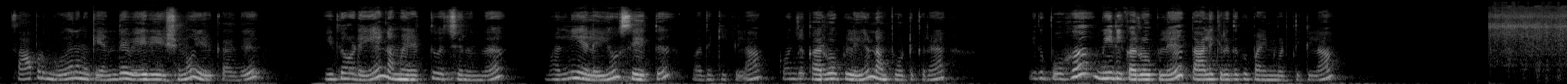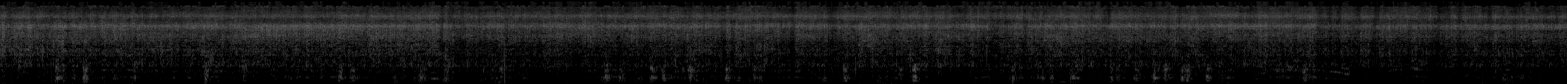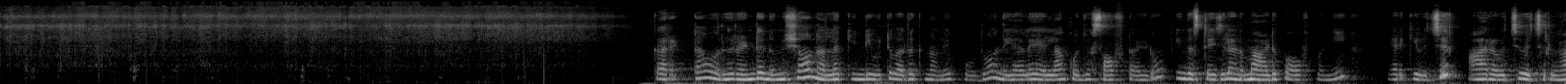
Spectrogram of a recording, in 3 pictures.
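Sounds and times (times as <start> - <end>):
vegetables sizzling in hot oil: 14.9 - 37.8.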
